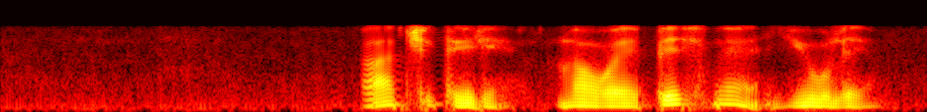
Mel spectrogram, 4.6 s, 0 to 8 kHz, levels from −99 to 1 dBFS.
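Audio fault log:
throughout, Codec 2 vocoder: the speech is resynthesised from sine waves driven only by pitch, voicing, energy and a coarse spectral envelope, so it sounds heavily buzzy and robotic, with nothing above 3.9 kHz, which fits the codec's 3.2 kbit/s mode.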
